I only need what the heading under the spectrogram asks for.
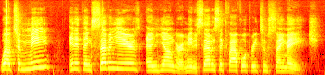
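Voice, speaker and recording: Speaking in a high voice at a measured pace, this man runs a laid-back live stream where he answers viewer comments with relationship advice. His manner is lively, and he addresses the audience as "baby" and similar pet names.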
